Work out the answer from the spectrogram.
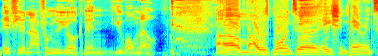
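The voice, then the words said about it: Brooklyn New York accent. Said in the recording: “You can tell by the accent. ... from Brooklyn, New York”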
